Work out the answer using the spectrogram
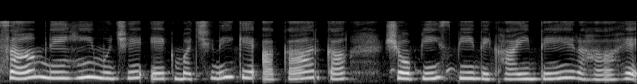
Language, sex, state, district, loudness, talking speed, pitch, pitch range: Hindi, female, Delhi, New Delhi, -17 LUFS, 130 wpm, 275 Hz, 255-295 Hz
